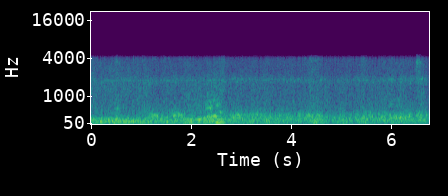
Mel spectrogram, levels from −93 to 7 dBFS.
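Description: Opus voice compression runs from start to finish, with the codec working in its SILK linear-prediction mode and held to narrowband. Nothing survives above about 4.3 kHz, and the coarse excitation coding points to a very low bitrate, around 8 kbps. The damage is heavy: the speech sounds muffled and telephone-like, with a hoarse, slightly robotic texture where the fine detail of each sound has been replaced by a rough approximation.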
